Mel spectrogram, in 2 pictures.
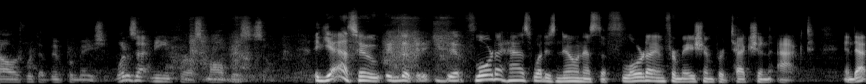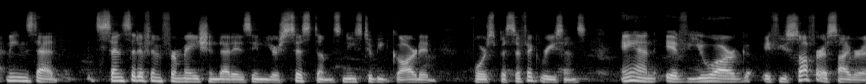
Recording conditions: busy venue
